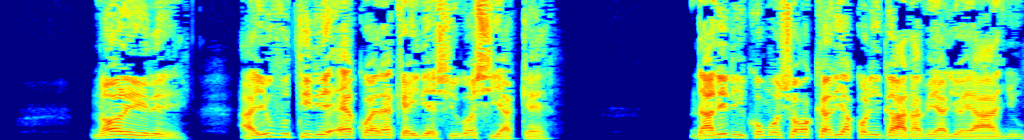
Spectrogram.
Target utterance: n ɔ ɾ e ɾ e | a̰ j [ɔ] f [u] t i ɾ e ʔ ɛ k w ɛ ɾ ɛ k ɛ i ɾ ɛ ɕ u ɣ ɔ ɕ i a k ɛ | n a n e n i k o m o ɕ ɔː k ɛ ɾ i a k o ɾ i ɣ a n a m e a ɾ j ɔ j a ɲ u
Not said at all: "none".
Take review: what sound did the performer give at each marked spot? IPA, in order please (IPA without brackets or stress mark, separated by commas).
u, u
